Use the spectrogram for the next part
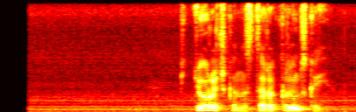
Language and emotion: Russian, neutral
